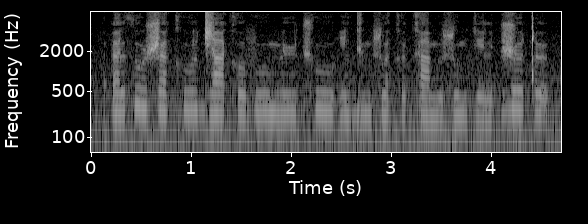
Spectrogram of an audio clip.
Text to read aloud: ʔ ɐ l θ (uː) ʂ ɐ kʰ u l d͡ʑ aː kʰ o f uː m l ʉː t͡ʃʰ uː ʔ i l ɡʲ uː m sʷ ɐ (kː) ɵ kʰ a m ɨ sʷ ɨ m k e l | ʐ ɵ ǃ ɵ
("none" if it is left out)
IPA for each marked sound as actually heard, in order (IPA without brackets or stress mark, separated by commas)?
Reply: uː, kʰ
